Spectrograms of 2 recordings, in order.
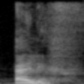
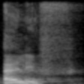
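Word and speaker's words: ألف: তাহলে এটাকে কি বলে আলিফ আমাদেরকে বলতে হবে বলুন আলিফ আলিফে কিন্তু কোন টান নেই আপনারা বুঝতে পারতেছেন আমি যখন আলিফ বলছি এর মধ্যে কোন টান হবে না। আলিফ আবার বলুন আলিফ।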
